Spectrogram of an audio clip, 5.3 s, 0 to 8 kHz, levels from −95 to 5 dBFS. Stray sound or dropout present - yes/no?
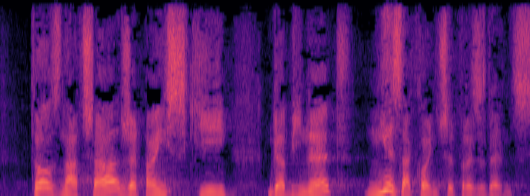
no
